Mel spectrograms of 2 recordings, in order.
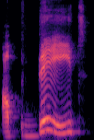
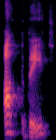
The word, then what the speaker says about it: update: And the hope was to update, not update, to update society for the better, right? So again, so when we have a word that we can divide for two or divide into two syllables, if it is a noun, we put the stress on the first syllable. If it is a verb, we put the stress on the second syllable.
